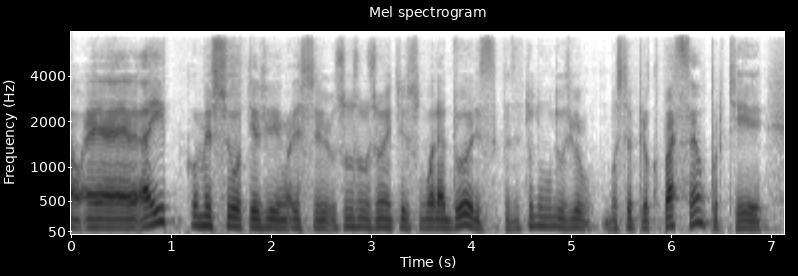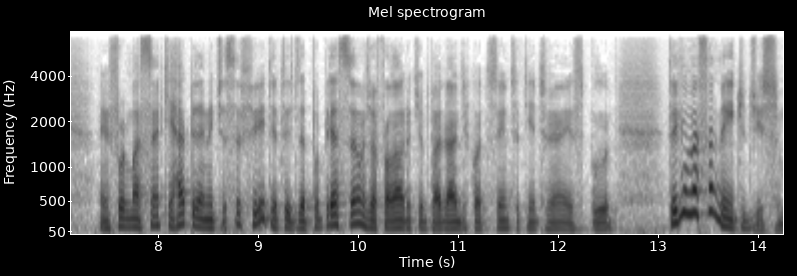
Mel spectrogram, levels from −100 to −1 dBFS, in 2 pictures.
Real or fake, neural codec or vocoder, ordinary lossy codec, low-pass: fake; codec, 16 kHz, 1 kbps, FunCodec, trained on LibriTTS, 50 frames a second; none; 7.2 kHz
